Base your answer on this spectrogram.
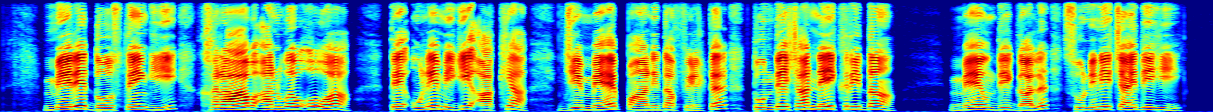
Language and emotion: Dogri, disgusted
